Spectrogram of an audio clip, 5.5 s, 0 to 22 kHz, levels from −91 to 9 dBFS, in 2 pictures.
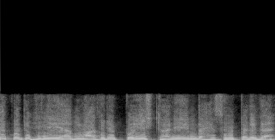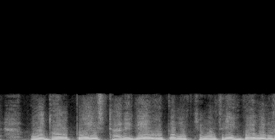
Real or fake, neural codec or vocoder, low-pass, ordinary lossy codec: fake; codec, 16 kHz, 4 kbps, FreqCodec, smaller model; 7.2 kHz; MP3, 64 kbps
